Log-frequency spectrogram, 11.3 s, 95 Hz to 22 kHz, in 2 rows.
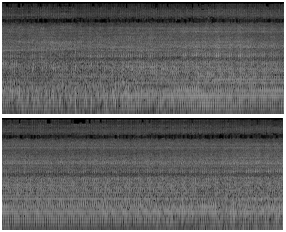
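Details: Swan X 165F Chinese single-cylinder diesel vibrating, throttle on start, switching to used canola fryer oil: steady even thump with heavy mount rattle, slight tempo and exhaust note change, no misfire or knock; running fine.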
